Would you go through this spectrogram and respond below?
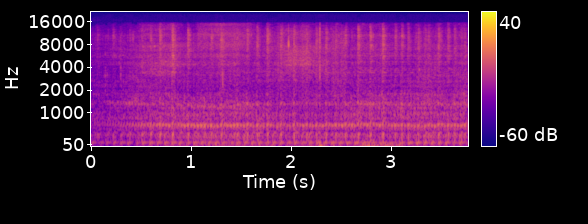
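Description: A pit bike engine running after a crash, a loud close rapid chugging putter with steady rhythmic pulses and no voices.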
